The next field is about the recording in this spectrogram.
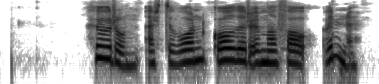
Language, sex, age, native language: Icelandic, female, 30-39, Icelandic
